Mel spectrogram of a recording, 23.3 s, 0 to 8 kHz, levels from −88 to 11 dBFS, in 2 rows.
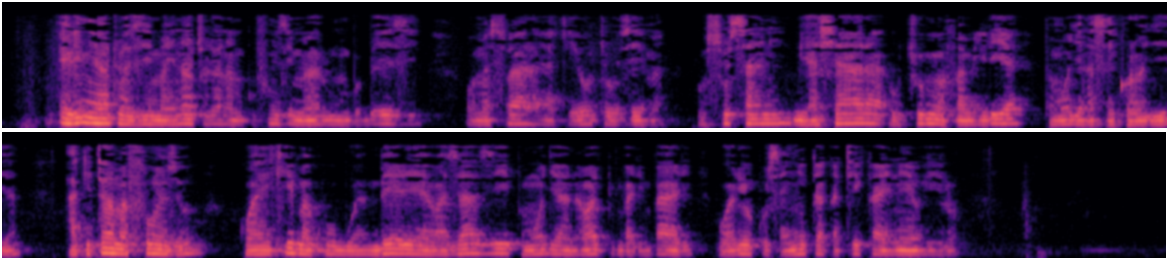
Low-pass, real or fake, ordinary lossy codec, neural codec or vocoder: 7.2 kHz; fake; MP3, 24 kbps; vocoder, 24 kHz, 100 mel bands, Vocos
